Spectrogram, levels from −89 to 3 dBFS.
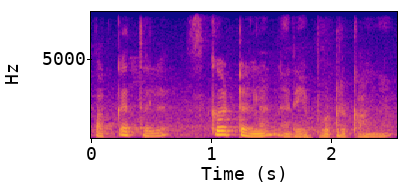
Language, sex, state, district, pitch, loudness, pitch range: Tamil, female, Tamil Nadu, Namakkal, 140 Hz, -19 LUFS, 135-195 Hz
